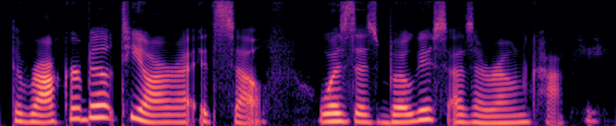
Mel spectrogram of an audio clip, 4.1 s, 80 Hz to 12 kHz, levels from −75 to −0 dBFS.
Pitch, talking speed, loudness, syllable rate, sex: 210 Hz, 160 wpm, -19 LUFS, 4.6 syllables/s, female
